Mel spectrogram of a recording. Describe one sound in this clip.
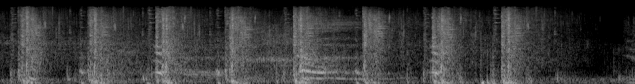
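Creatures tear and chew wetly at a body in loud repeated bursts.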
